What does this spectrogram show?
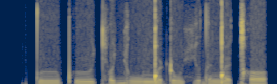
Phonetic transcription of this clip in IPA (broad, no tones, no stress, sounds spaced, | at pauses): t̪ ɯː pʼ ɯː cʰ ʌ ɟ uː ŋ͡ǃ ɯ ʈ u ç ɯ d ɛ ŋ͡ǃ ɛ ǀʰ ʌ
